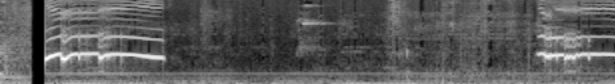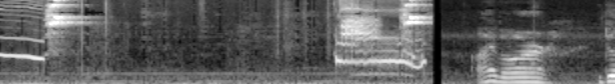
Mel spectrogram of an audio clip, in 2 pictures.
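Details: Domestic cat meowing indoors: several loud, tonal meows with rich harmonics, some rising then falling, spread over about twelve seconds, separated by quiet gaps with a steady low hum and brief clicks.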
